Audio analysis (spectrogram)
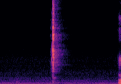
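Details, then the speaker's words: Haier mini fridge not cooling, compressor motor's relay switch; two sharp clicks about seven tenths of a second apart with no steady motor hum; relay clicking, compressor fails to start, relay judged bad. "there it went so and you had to hear that click so that tick just tells me that yes the relay is bad"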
